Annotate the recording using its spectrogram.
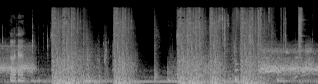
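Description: Pistol shots fire in quick bursts.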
